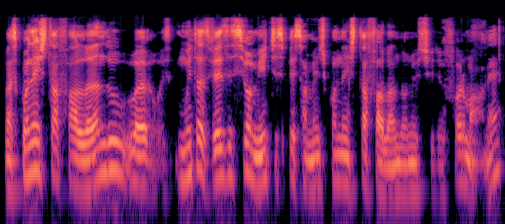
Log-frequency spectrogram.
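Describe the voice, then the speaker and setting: A man with a Brazilian Portuguese accent gives a recorded Japanese lecture, explaining patiently, often asking "né?" and slowing down for example phrases. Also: mid-range voice, a bit bright, muffled recording. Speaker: Japanese language teacher.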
